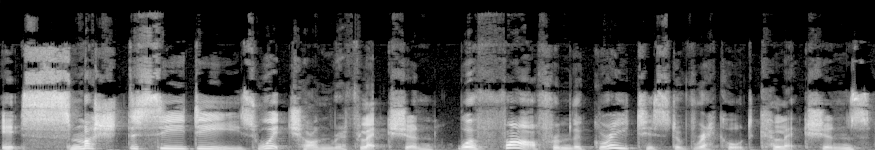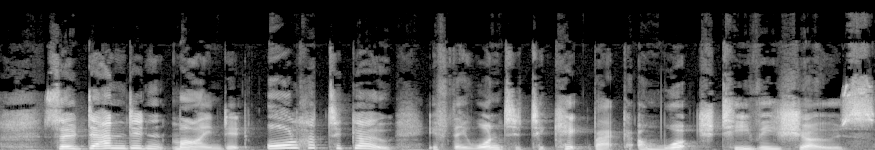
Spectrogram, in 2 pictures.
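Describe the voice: Speaking at a slow pace with few pauses, a woman uses a medium pitch, big pitch swings and a fairly bright tone.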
